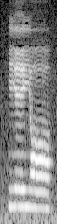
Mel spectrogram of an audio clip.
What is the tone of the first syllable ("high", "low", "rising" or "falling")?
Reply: low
